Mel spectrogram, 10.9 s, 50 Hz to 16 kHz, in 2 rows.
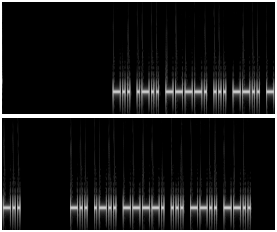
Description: Morse code, heard as a keyed tone, about 25 wpm, 700 Hz. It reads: DL9SZZ DL9SZZ
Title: DXCC-100 Call Signs - 6 Characters - Repeated 2x - 25wpm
